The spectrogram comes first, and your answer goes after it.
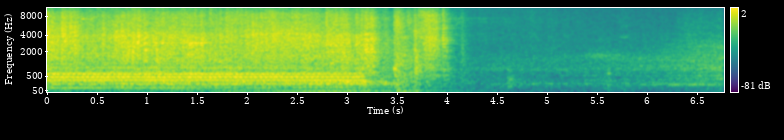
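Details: Genie screw-drive garage door opener, over 32 years old, opening: motor hums steadily with a regular tick about four times a second from mid-travel to the end, not on closing, then stops; owner suspects a worn carriage gear or screw.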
